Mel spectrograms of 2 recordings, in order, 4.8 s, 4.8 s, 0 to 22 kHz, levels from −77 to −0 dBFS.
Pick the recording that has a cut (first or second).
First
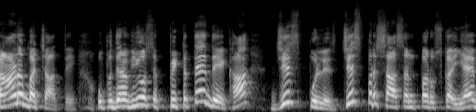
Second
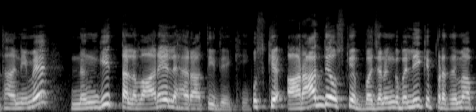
second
